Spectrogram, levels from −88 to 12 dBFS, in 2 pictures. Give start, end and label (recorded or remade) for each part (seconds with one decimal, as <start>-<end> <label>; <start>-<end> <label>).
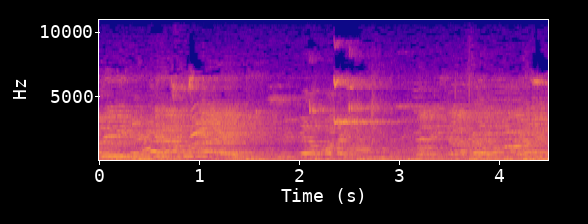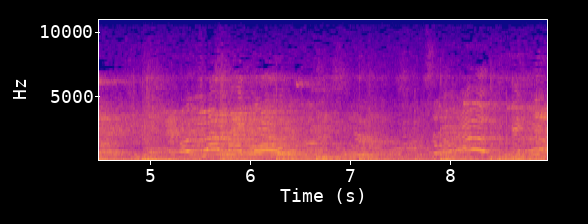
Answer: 0.0-9.0 recorded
